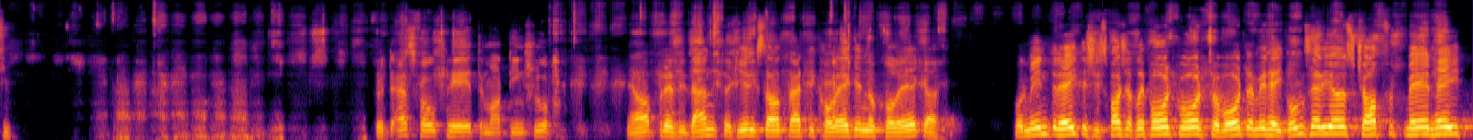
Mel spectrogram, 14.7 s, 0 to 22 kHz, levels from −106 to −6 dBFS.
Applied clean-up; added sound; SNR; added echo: neural mask model Resemble Enhance denoiser.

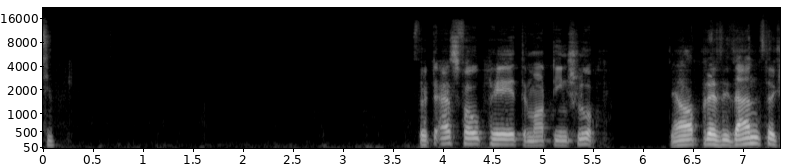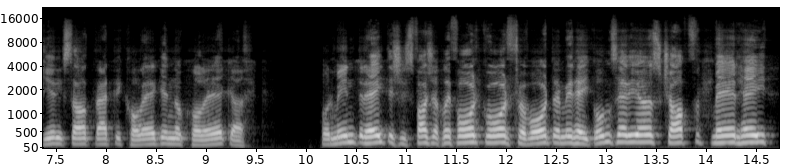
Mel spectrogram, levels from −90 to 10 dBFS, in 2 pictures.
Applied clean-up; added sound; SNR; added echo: neural mask model DeepFilterNet 3.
